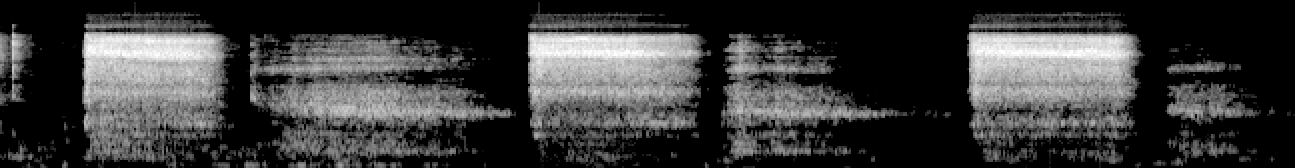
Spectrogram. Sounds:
Sigh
